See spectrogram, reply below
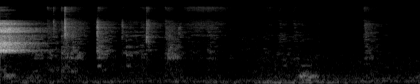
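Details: Black-capped lory, a talkative pet, gives a few harsh, scratchy shrieks in quick bursts over about two seconds, then falls quiet apart from faint room noise.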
